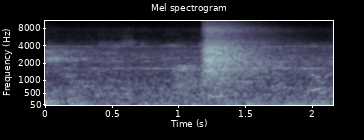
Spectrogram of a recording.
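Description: Passenger train coaches rolling slowly past with a steady low rumble. A bit over a second in, a sudden short, loud hiss cuts in and fades within about half a second.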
